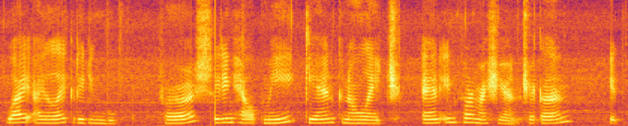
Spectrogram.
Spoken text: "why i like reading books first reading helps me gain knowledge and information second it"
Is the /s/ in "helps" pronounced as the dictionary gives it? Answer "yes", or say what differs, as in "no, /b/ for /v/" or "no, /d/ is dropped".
no, /s/ is dropped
